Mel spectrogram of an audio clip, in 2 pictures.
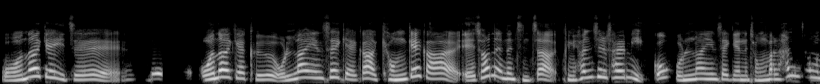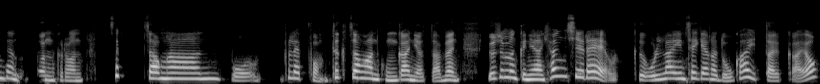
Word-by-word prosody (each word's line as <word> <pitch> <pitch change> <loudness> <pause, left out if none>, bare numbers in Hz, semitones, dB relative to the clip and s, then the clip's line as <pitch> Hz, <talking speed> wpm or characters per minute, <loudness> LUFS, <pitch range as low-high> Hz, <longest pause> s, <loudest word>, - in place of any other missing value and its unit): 워낙에 290 - +3
이제 215 -4 -1 0.2
네 - - +1 0.4
워낙에 280 +7 +5
그 215 -3 -1
온라인 300 - +2
세계가 275 -4 +1
경계가 250 - +2
예전에는 290 - +2
진짜 220 +1 0
그냥 205 -3 -2
현실 335 +3 +1
삶이 320 -2 +1
있고 275 +8 -2
온라인 245 +4 +3
세계는 215 -3 -1
정말 205 +4 0
한정된 315 - -3 0.2
어떤 200 -2 -3
그런 175 -2 -6 0.3
특정한 265 -8 +1
뭐 175 0 -6 0.2
플랫폼 280 -3 -5
특정한 305 -5 +1
공간이었다면 190 -3 -1 0.3
요즘은 315 +2 0
그냥 230 -2 +3
현실에 345 -3 0 0.2
그 215 - -4
온라인 255 +7 0
세계가 255 -4 -2
녹아 185 - -2
있달까요? 250 - -4
255 Hz, 310 characters per minute, -20 LUFS, 210-305 Hz, 0.4 s, 워낙에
